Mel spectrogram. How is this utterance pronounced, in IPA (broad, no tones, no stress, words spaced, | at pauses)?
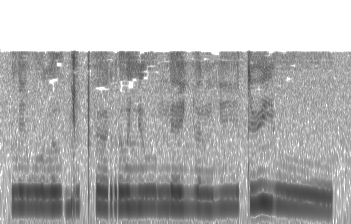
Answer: liwulɯ ɡipʰørɯ lʲuːŋe ʎønʎiːty juː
